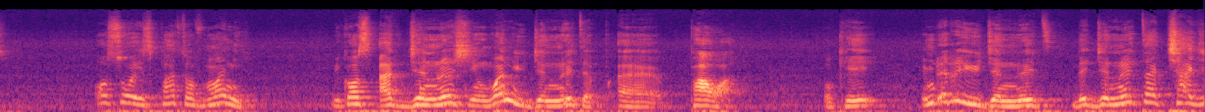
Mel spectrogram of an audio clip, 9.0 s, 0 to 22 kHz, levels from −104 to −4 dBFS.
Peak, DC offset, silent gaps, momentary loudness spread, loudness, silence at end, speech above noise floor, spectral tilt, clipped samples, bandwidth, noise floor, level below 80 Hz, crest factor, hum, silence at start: -4 dBFS; under 0.1%; none; 11 LU; -23 LUFS; 0 s; 27 dB; -4.5 dB/octave; under 0.1%; 16 kHz; -49 dBFS; -46 dBFS; 20 dB; none; 0 s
